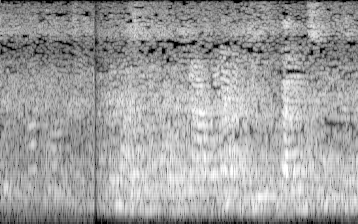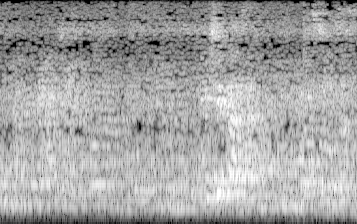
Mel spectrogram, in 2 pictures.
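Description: Several adults talk nearby in a room.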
